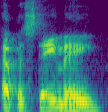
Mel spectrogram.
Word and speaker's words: episteme: science is the word episteme episte may y'all remember what the weird little markings over the e is that means that it's a long e uh as opposed to a short e epistemic i'm probably not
